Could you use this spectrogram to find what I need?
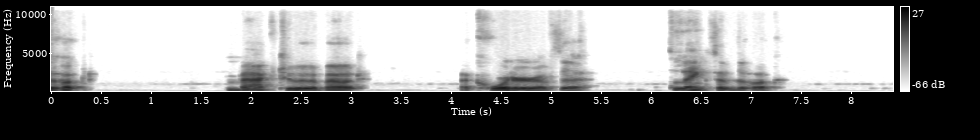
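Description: An elderly man speaks calmly, close to a microphone, as if over an online call.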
